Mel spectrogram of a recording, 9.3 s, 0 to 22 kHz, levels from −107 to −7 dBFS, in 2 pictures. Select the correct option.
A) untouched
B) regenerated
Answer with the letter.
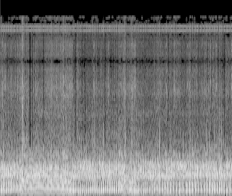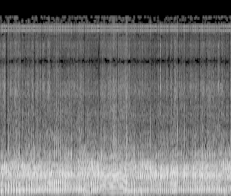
A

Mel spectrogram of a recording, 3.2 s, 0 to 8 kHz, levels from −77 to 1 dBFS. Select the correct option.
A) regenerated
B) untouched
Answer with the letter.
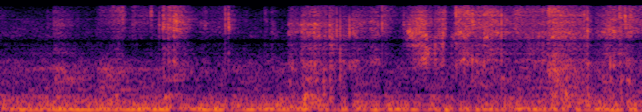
A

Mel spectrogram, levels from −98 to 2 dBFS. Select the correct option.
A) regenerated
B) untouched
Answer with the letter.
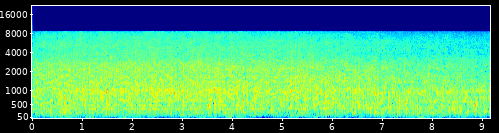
A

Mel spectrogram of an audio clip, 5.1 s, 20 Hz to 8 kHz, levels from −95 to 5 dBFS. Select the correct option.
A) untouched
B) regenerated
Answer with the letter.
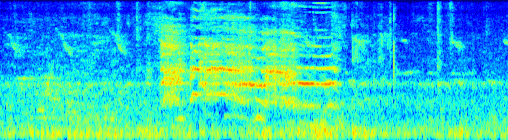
A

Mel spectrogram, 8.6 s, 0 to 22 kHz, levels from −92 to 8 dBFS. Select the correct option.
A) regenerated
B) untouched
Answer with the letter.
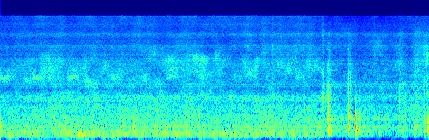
A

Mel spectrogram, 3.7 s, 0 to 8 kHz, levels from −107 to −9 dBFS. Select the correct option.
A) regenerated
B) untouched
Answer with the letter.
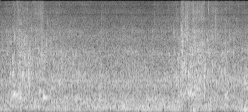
A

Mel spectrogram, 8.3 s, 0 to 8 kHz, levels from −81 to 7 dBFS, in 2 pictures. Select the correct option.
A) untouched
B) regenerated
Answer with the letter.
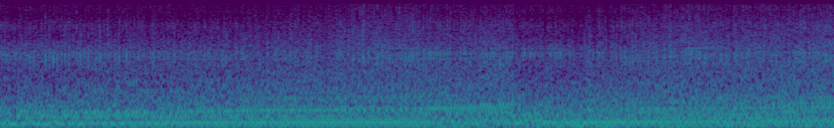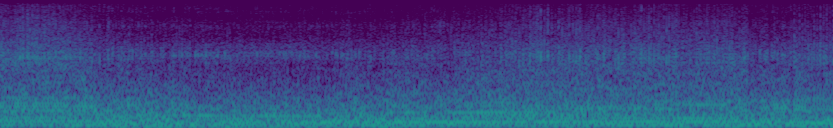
A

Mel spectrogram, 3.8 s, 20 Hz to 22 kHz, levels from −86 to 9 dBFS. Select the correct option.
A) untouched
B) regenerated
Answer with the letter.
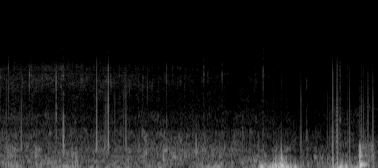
B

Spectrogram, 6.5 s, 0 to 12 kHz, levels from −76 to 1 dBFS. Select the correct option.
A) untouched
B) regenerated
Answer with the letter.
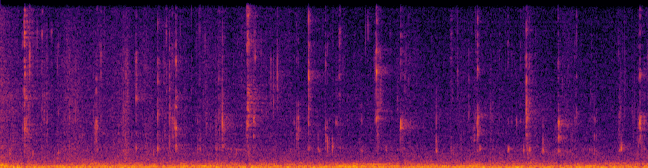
A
